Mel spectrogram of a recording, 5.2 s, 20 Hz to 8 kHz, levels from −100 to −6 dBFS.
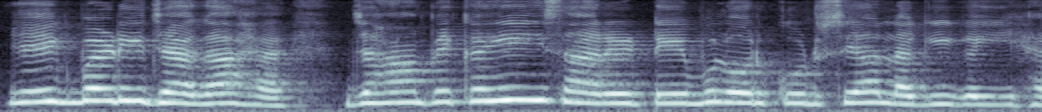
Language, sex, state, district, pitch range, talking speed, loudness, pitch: Hindi, female, Maharashtra, Washim, 240-290 Hz, 170 wpm, -13 LUFS, 265 Hz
